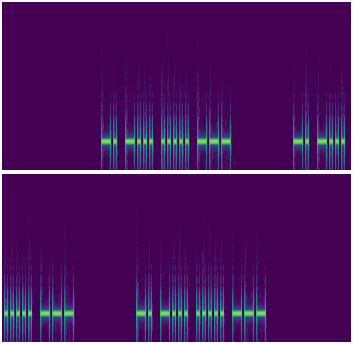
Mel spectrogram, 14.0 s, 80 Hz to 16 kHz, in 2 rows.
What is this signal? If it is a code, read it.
Morse code, heard as a keyed tone, about 20 wpm, 700 Hz. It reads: NB5O NB5O NB5O
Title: USA Call Signs - 4 Characters - Repeated 3x - 20wpm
